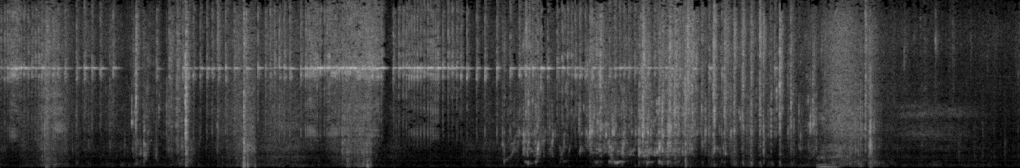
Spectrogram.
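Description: Close handling noise: irregular clicks, knocks and rustling, with a faint steady high whine through the first half. It goes quiet about a second before the end.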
